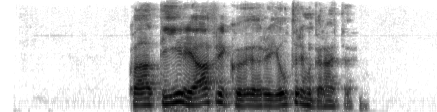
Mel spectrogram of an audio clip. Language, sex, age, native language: Icelandic, male, 50-59, Icelandic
